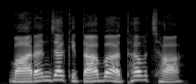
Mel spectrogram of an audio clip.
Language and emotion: Sindhi, neutral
